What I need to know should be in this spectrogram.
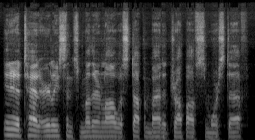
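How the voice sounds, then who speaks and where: A man's voice: medium pitch, fairly even intonation, fairly quick, no room sound. A man with a Southern US accent, chatting casually and self-deprecatingly while building a brick set on a live stream. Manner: rambling, self-deprecating, wry.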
